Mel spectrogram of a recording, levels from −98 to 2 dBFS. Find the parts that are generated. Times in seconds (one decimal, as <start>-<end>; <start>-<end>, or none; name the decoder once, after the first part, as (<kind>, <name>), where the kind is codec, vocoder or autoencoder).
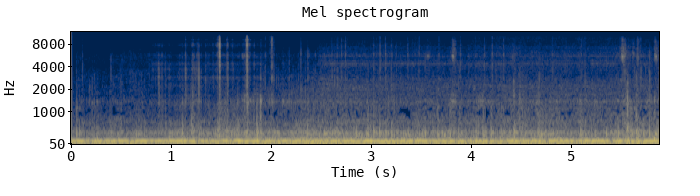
0.8-1.9 (codec, SNAC)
